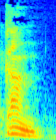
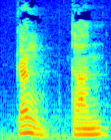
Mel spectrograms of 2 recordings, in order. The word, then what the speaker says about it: Cannes: Por cierto, que en francés se diría Cannes. – Can, claro, porque la S no se pronuncia.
